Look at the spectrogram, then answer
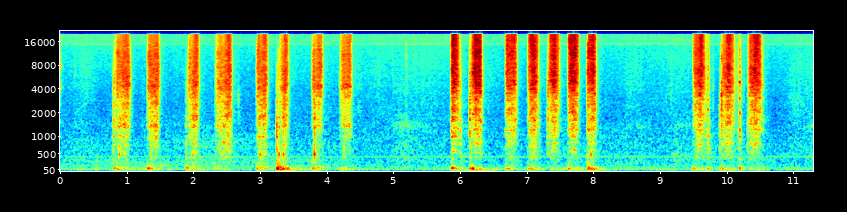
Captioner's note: scratching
